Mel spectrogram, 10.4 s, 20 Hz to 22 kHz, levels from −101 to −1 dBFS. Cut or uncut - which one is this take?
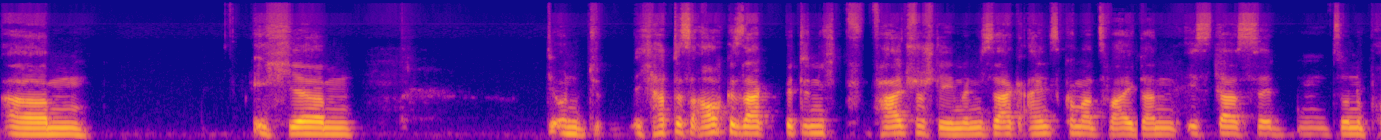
cut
